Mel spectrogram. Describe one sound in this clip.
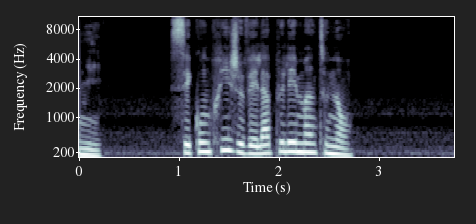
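A young woman answers calmly, close to the microphone.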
